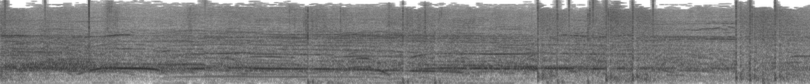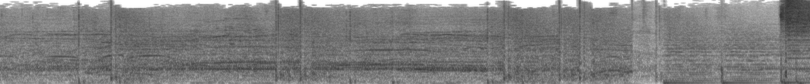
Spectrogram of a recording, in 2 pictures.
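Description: A fireworks display: repeated bangs and crackles of bursting shells over a continuous wash of voices. Bass-heavy music cuts back in about a second and a half before the end.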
